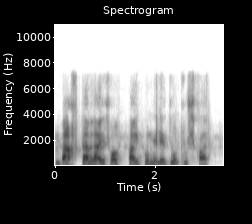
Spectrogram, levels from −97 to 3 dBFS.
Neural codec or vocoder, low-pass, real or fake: codec, 16 kHz, 1 kbps, FreqCodec, smaller model; 7.2 kHz; fake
